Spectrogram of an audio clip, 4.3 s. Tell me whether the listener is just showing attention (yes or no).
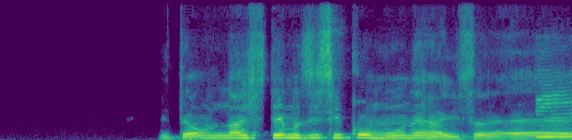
no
